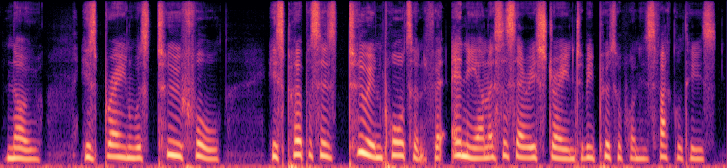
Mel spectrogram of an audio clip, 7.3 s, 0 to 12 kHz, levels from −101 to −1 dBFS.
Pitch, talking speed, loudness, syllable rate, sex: 220 Hz, 155 wpm, -18 LUFS, 5.3 syllables/s, female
